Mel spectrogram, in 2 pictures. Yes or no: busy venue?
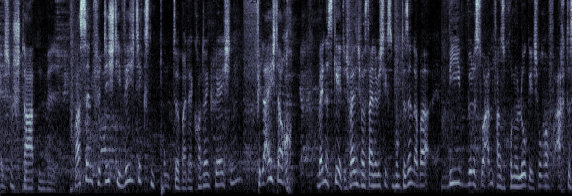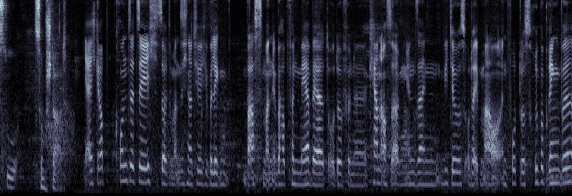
yes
